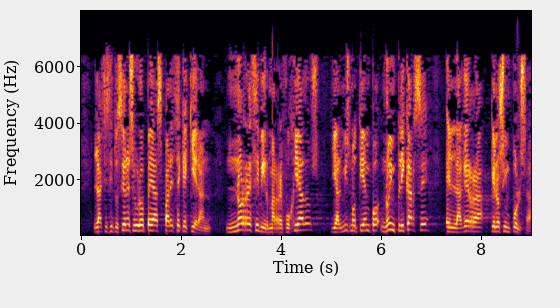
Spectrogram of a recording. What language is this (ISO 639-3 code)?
spa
